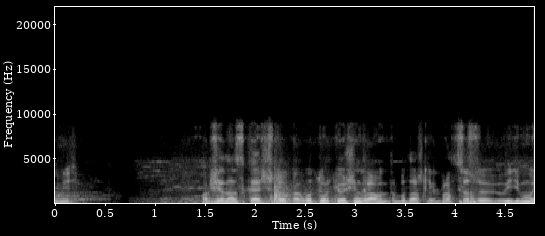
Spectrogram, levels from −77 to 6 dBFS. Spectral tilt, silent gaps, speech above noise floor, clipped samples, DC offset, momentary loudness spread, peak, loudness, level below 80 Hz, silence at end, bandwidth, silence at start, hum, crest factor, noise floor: -6 dB/octave; none; 35 dB; under 0.1%; under 0.1%; 9 LU; -6 dBFS; -23 LUFS; -58 dBFS; 0 s; 9.6 kHz; 0 s; none; 18 dB; -57 dBFS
